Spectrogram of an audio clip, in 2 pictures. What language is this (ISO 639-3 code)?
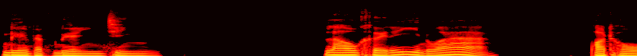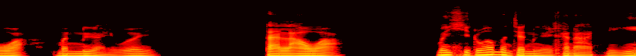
tha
